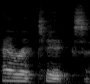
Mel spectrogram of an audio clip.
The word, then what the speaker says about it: heretics: I pronounced that as heretics. Heretics. Heretics? Yeah. Heretics. It's heretics, I know. As in, like, heritage. But with a K.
